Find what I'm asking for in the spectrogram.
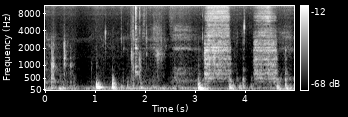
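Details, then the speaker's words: Hyundai Elantra GT rear brakes after new caliper, pads and rotor install: bleeding with helper pumping pedal, bleeder cracked open. Two short sharp hisses a second apart; lots of air still coming out of the brake line before fluid appears. "I can hear that air coming through. You holding it down? >> All right. Lot of air."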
